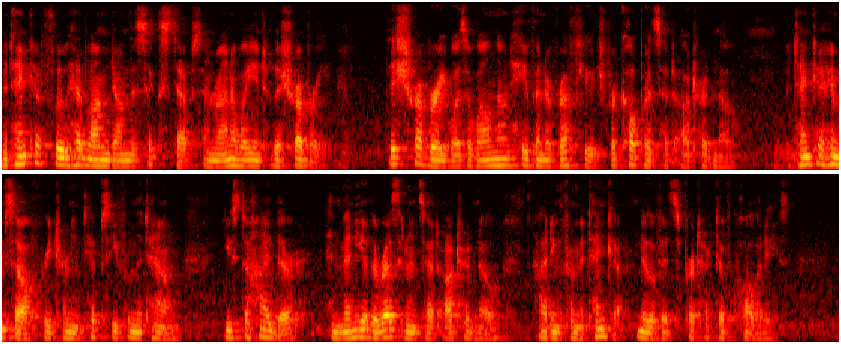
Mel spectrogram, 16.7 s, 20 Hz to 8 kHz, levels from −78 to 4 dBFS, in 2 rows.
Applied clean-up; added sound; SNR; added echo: none; none; none; none.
